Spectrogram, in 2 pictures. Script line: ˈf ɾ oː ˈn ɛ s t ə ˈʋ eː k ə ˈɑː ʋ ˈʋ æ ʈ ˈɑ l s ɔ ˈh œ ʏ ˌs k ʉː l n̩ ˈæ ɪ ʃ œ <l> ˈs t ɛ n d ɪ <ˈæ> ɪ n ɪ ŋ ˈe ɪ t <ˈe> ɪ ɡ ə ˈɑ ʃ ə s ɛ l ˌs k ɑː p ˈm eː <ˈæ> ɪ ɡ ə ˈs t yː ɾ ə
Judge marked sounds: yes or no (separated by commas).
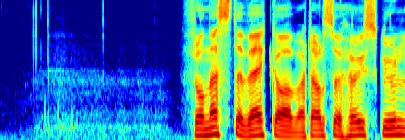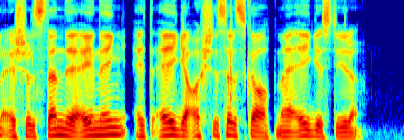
yes, no, yes, no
